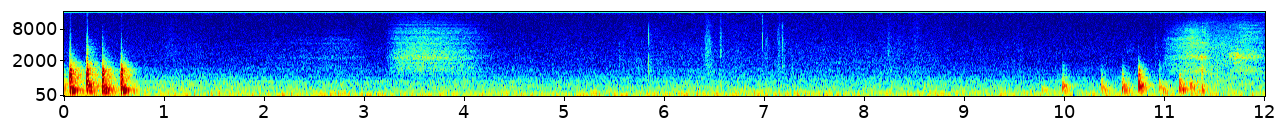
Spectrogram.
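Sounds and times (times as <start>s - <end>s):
knuckles knocking on wooden door: 0.0s - 0.8s, 9.8s - 11.5s.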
